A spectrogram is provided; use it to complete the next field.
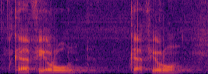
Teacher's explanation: And the word al-kafirun, we said the ra is stronger, mufakhama, the ra, kafirun.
